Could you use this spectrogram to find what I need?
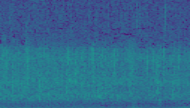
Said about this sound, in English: So be safe in the rain.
